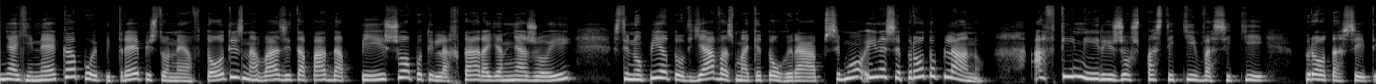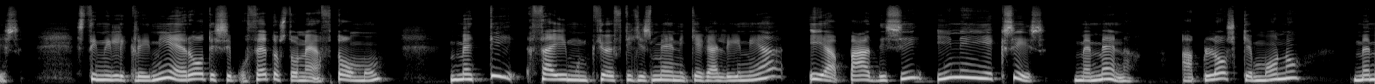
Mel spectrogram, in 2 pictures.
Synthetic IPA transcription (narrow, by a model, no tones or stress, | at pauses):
mɲɐʝine̞kɐpue̞pit̪ɾe̞pist̪o̞ne̞ɐft̪o̞t̪iznɐvɐzit̪ɐpɐnd̪ɐpiso̞ɐpo̞t̪ilɐxt̪ɐɾɐʝɐmɲɐzo̞ist̪ino̞piɐt̪o̞ðʝɐvɐzmɐce̞t̪o̞ɣɾɐpsimo̞ine̞se̞pɾo̞t̪o̞plɐno̞ɐft̪iːineiɾizo̞spɐst̪icivɐsici | pɾo̞t̪ɐsit̪isː | t̪inilikɾinie̞ɾo̞t̪isipuθe̞t̪o̞st̪o̞ne̞ɐft̪o̞mu | me̞t̪iθɐimunpço̞e̞ft̪içizme̞nice̞ɣɐliniɐ | iɐpɐnd̪isiine̞ie̞ksis | me̞me̞nɐː | plo̞sce̞mo̞no̞ | me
